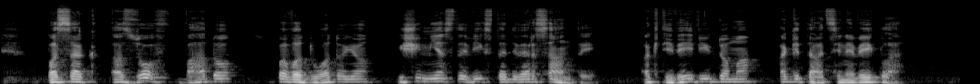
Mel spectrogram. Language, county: Lithuanian, Klaipėda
